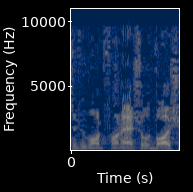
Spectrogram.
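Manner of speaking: mock quiet, fast, rattled-off fine-print-style delivery.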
